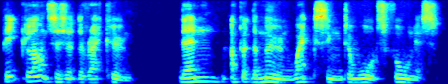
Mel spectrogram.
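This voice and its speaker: A man's voice: medium pitch, normal speed, a little mellow, husky. A man narrating stage directions from a drama script, recorded on dull, lo-fi audio.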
